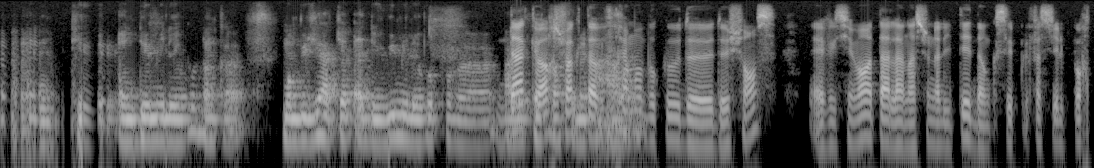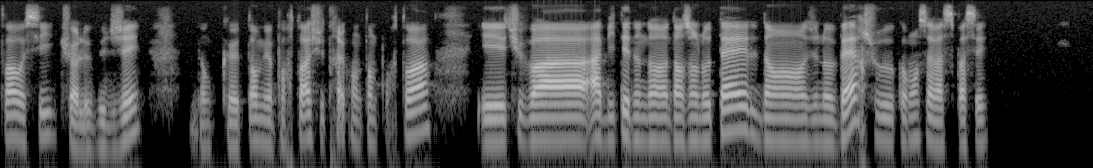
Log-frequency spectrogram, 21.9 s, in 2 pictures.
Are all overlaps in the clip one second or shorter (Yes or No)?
No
